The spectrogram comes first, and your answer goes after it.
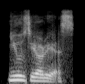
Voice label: "usurious", Indian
